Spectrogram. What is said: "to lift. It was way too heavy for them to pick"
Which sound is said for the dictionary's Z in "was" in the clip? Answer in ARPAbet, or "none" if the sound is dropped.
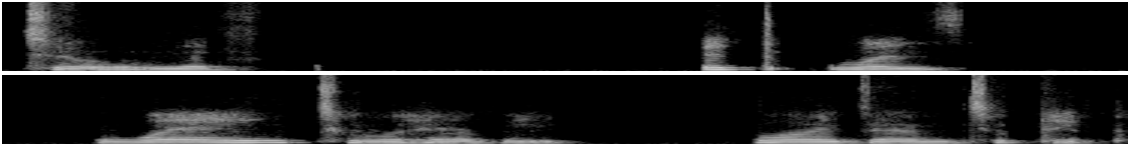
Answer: Z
